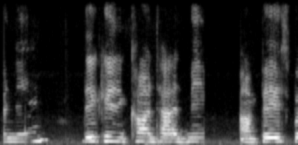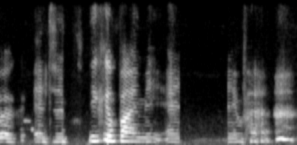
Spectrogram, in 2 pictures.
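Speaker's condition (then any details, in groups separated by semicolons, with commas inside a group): ALS; speech affected but still understandable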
